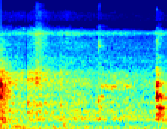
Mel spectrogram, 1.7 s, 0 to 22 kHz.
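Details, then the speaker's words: Powerhouse Lithium 3-bank charger, programmed out of the boat (12V lithium, 16V lithium, 36V lithium banks), then unplugged with fuses out. Quiet room, then one faint crisp relay click as the banks power down; normal shutdown. "You'll hear an audible click as all the banks start powering down. And then once everything's powered off like it just did, I'm going to go back and I'm going to reinsert my fuses."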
